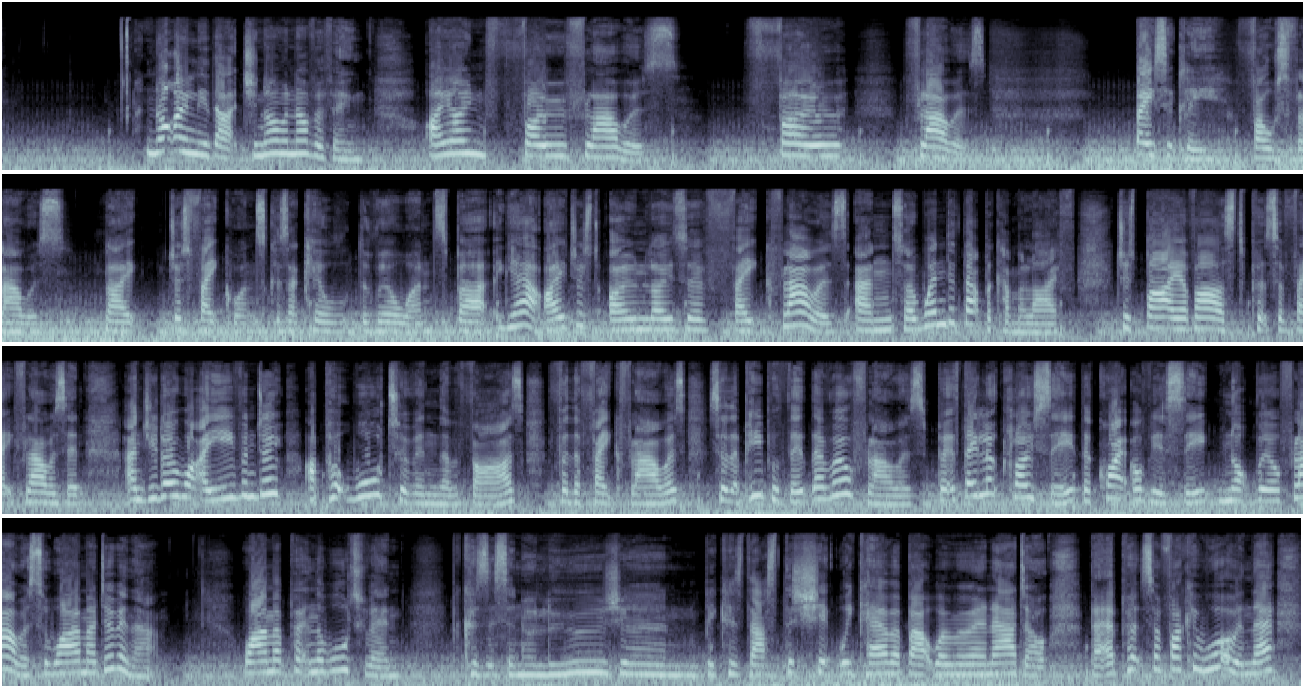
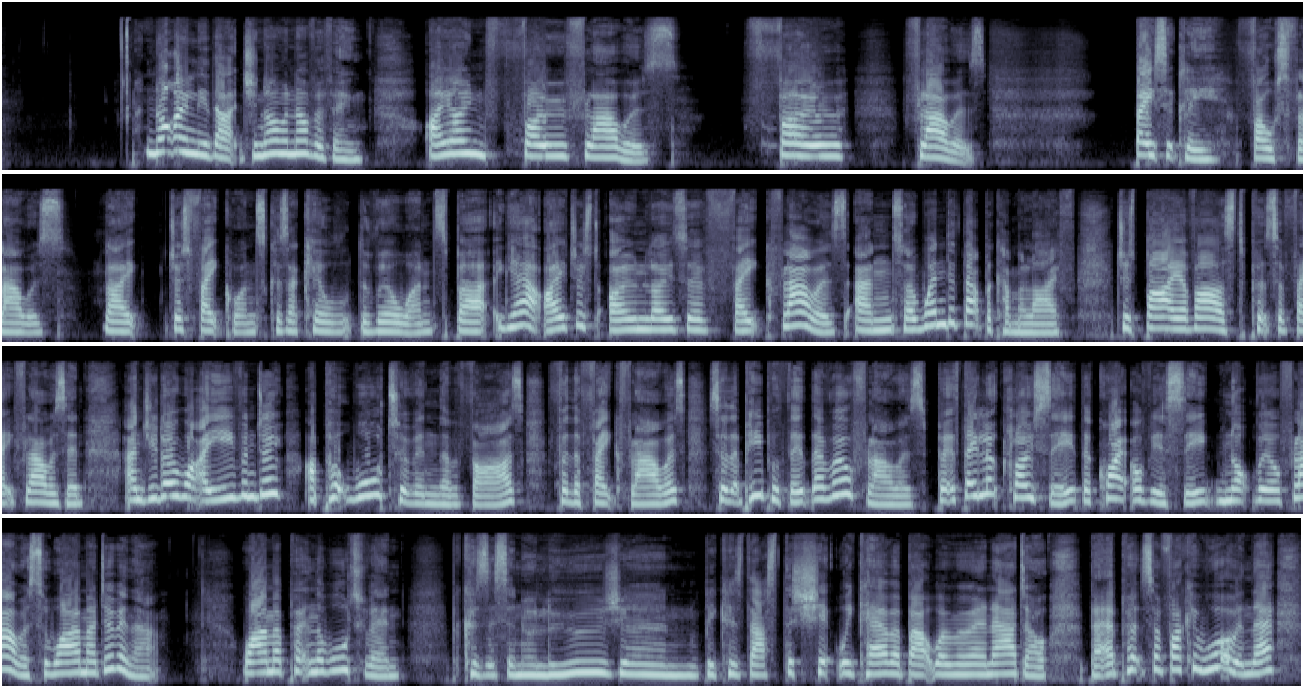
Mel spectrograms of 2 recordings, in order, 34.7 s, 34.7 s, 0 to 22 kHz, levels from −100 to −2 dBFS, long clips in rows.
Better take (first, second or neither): second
